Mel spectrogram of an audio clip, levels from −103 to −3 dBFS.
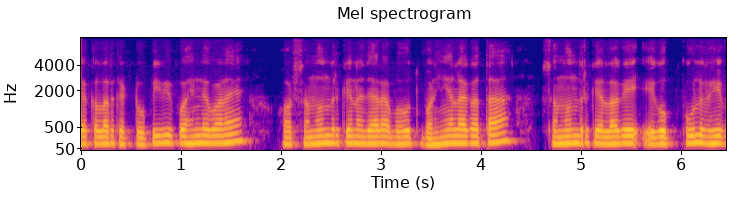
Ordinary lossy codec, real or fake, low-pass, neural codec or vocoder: none; fake; none; codec, 16 kHz, 4.8 kbps, FACodec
